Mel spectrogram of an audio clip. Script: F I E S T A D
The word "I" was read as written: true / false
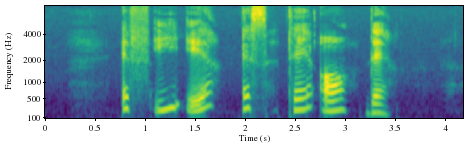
true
